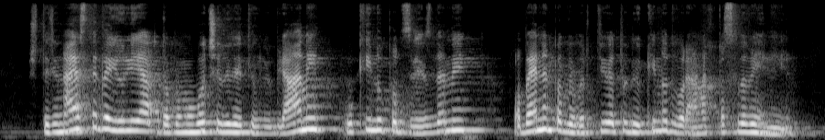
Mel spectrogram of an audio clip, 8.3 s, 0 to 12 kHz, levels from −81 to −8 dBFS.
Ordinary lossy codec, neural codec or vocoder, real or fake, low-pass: none; codec, 44.1 kHz, 2.6 kbps, DAC; fake; 10.8 kHz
